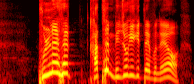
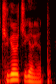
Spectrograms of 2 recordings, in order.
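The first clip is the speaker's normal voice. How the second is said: much softer muttered repeat of 죽을 지경이었대; quiet echo; 11 semitones lower, 15 dB quieter, faster than usual. Real, not acted. Preacher echoing 죽을 지경이었대 under his breath. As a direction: drop the voice and echo 죽을 지경이었대 to yourself.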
